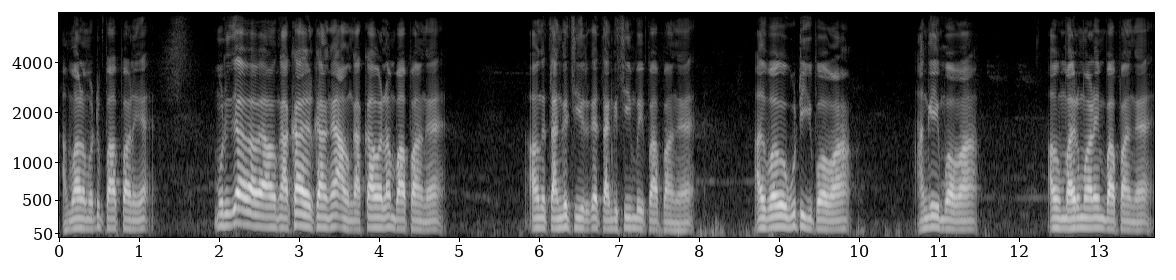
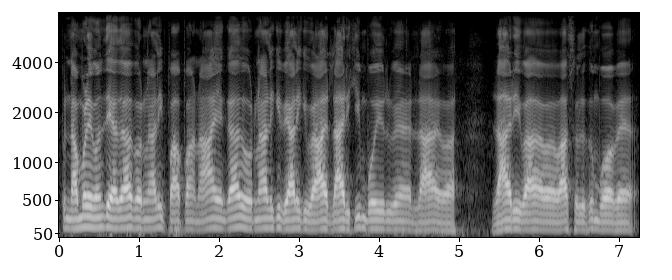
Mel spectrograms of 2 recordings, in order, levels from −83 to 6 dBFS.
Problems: constant background noise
